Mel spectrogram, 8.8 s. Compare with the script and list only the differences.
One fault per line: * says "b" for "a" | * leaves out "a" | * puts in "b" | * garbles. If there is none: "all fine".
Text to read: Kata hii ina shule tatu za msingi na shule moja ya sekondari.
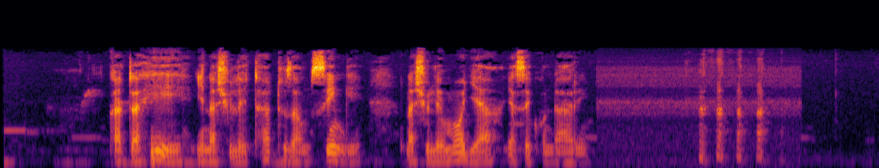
all fine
